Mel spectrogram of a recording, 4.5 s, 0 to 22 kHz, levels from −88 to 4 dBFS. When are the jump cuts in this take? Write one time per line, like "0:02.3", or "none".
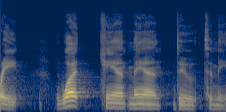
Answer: none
